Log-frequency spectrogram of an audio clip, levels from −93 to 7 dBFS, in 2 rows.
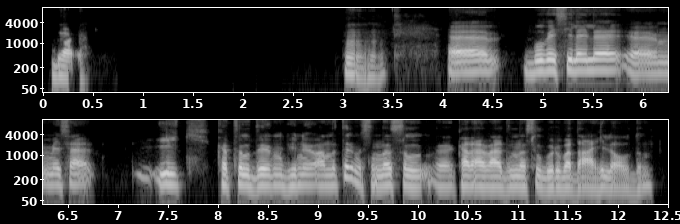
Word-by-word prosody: Doğru. 110 Hz, -3 st, -2 dB, 2.6 s
Hı -, -, 0 dB
hı. 110 Hz, 0 st, -7 dB, 0.6 s
Eee, 80 Hz, +2 st, +4 dB, 0.3 s
bu 160 Hz, +3 st, +1 dB
vesileyle, 170 Hz, +1 st, +4 dB
eee, 70 Hz, 0 st, 0 dB
mesela 140 Hz, -1 st, -3 dB, 0.6 s
ilk 145 Hz, -1 st, 0 dB, 0.3 s
katıldığın 140 Hz, -1 st, +1 dB
günü 135 Hz, +3 st, -2 dB
anlatır 140 Hz, -, 0 dB
mısın? 135 Hz, -6 st, -4 dB
Nasıl, 135 Hz, -3 st, -1 dB
eee, 125 Hz, 0 st, -4 dB
karar 130 Hz, -1 st, +4 dB
verdin, 125 Hz, 0 st, +2 dB
nasıl 125 Hz, 0 st, -2 dB
gruba 120 Hz, 0 st, +1 dB
dâhil 115 Hz, +2 st, 0 dB
oldun? 65 Hz, -, -5 dB
130 Hz, 100 wpm, -23 LUFS, 120-145 Hz, 2.6 s, Eee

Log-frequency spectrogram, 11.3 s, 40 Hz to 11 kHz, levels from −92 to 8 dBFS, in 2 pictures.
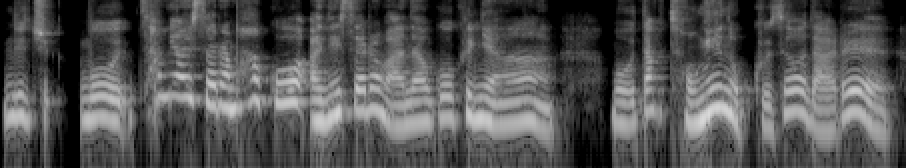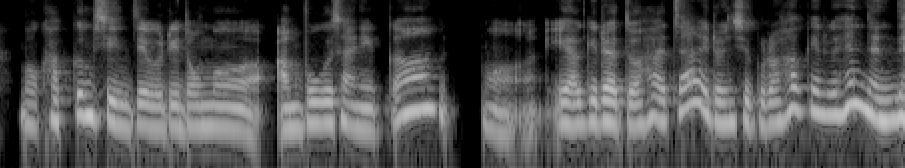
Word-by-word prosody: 근데 225 Hz, 0 st, 0 dB
주 200 Hz, -, -1 dB, 0.2 s
뭐 205 Hz, -1 st, +2 dB
참여할 435 Hz, -, 0 dB
사람 325 Hz, -6 st, +4 dB
하고 360 Hz, +1 st, +3 dB
아닐 200 Hz, +6 st, +5 dB
사람 275 Hz, 0 st, +2 dB
안 165 Hz, 0 st, -1 dB
하고 210 Hz, +3 st, -1 dB
그냥 190 Hz, -6 st, +1 dB, 0.3 s
뭐 180 Hz, -1 st, -3 dB
딱 275 Hz, 0 st, -2 dB
정해 215 Hz, +10 st, +6 dB
놓고서 260 Hz, -, +1 dB
날을 150 Hz, -, 0 dB, 0.2 s
뭐 170 Hz, -, -10 dB
가끔씩 205 Hz, +1 st, -2 dB
인제 170 Hz, +2 st, -4 dB
"우리 160 Hz, 0 st, -5 dB
너무 160 Hz, -3 st, -5 dB
안 150 Hz, +1 st, -3 dB
보고 180 Hz, 0 st, -1 dB
사니까 190 Hz, -, -3 dB, 0.3 s
뭐 140 Hz, -6 st, -9 dB, 0.2 s
이야기라도 180 Hz, 0 st, -2 dB
하자." 220 Hz, -, -3 dB
이런 185 Hz, -1 st, -2 dB
식으로 180 Hz, -1 st, -5 dB
하기로 265 Hz, -3 st, -2 dB
했는데 235 Hz, -9 st, +1 dB
200 Hz, 340 characters per minute, -24 LUFS, 175-265 Hz, 0.3 s, 정해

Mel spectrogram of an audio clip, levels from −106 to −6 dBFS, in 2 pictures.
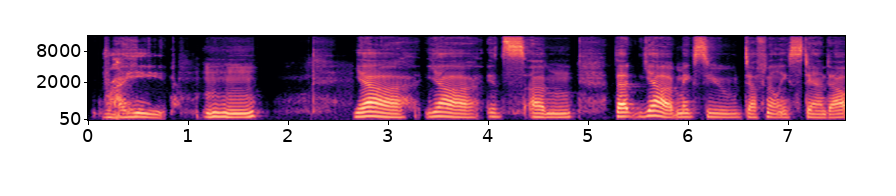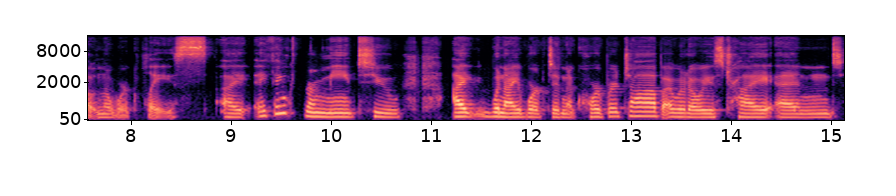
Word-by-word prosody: Right, 150 Hz, -2 st, -2 dB, 0.4 s
mhm. 165 Hz, +1 st, +1 dB, 1.0 s
Yeah, 175 Hz, -5 st, +6 dB, 0.2 s
yeah, 165 Hz, -4 st, +1 dB
it's 170 Hz, -1 st, +5 dB
um, 155 Hz, 0 st, -2 dB, 0.4 s
that 180 Hz, -1 st, +6 dB
yeah, 215 Hz, +1 st, +6 dB
it -, -, -3 dB
makes 160 Hz, 0 st, 0 dB
you 150 Hz, -2 st, -6 dB
definitely 150 Hz, -1 st, -5 dB
stand 145 Hz, -2 st, -1 dB
out 150 Hz, +2 st, 0 dB
in -, -, -8 dB
the 145 Hz, -, -6 dB
workplace. 485 Hz, -, -1 dB
I 155 Hz, -1 st, -4 dB
I 200 Hz, -, -3 dB
think 320 Hz, +8 st, -1 dB
for 190 Hz, -4 st, +1 dB
me 165 Hz, -1 st, 0 dB
too, 165 Hz, -4 st, -3 dB, 0.5 s
I 175 Hz, +1 st, +6 dB
when 175 Hz, -1 st, +1 dB
I 160 Hz, 0 st, +3 dB
worked 155 Hz, -1 st, -3 dB
in 155 Hz, -1 st, -4 dB
a -, -, -8 dB
corporate 175 Hz, +2 st, -5 dB
job, 195 Hz, -1 st, +1 dB
I -, -, +1 dB
would 165 Hz, -1 st, -1 dB
always 155 Hz, 0 st, 0 dB
try 155 Hz, -1 st, -3 dB
and 150 Hz, 0 st, -4 dB
160 Hz, 145 wpm, -22 LUFS, 150-175 Hz, 1.0 s, Yeah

